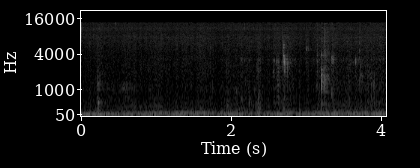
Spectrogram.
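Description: A young woman eats with a spoon close by.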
